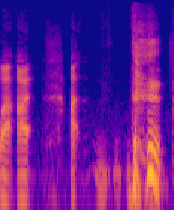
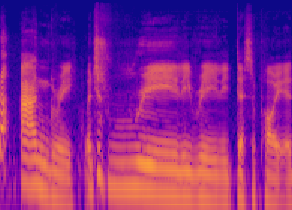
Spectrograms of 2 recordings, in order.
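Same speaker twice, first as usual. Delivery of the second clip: normal talking voice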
